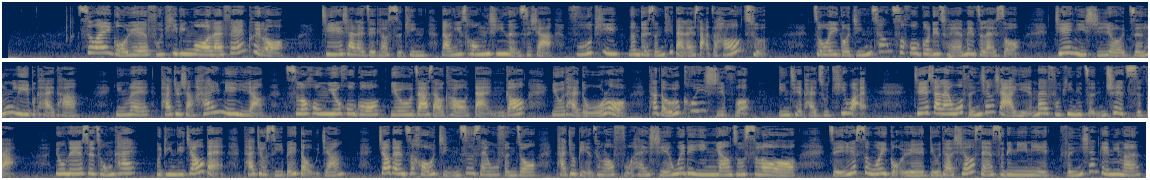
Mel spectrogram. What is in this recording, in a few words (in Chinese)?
配音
